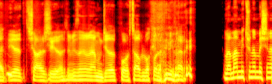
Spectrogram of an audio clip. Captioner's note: laughs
